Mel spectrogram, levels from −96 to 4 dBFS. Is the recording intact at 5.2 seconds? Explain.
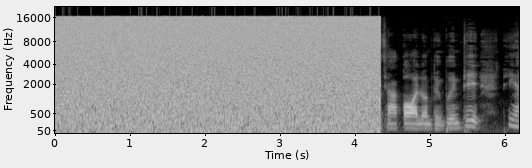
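Yes, the audio is intact at 5.2 seconds, without any audible dropout, glitch or distortion.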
